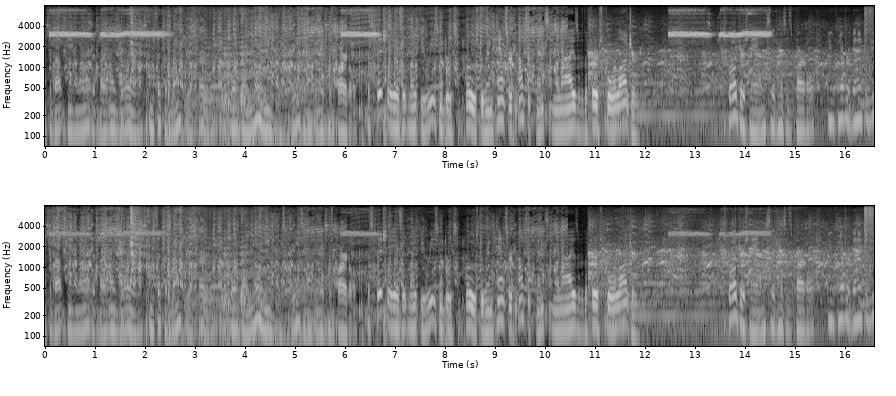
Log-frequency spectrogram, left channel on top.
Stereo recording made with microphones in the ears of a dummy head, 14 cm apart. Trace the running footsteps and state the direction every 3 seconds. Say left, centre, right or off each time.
right, left, left, left, off, off.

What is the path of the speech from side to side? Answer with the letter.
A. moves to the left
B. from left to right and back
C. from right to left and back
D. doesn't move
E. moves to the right
C.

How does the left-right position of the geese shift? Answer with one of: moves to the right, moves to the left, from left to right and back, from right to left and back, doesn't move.
from right to left and back.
